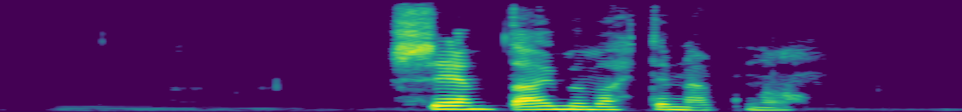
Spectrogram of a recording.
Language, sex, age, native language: Icelandic, male, 8, Icelandic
